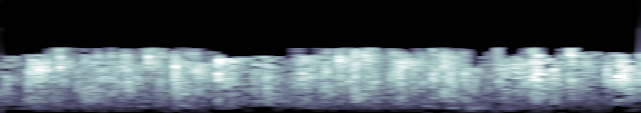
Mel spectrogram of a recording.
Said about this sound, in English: So could we give them one quick round of applause? Could we do that?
